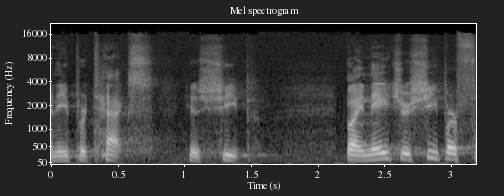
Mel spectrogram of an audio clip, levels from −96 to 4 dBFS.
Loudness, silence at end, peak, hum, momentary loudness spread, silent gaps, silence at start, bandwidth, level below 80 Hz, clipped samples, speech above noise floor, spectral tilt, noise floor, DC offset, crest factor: -28 LUFS; 0 s; -6 dBFS; none; 12 LU; none; 0 s; 17.5 kHz; -74 dBFS; under 0.1%; 29 dB; -3.5 dB/octave; -56 dBFS; under 0.1%; 22 dB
